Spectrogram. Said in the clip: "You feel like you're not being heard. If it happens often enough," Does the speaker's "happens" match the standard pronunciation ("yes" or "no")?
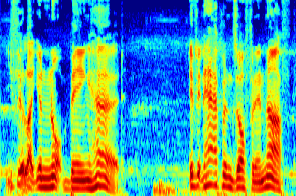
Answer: yes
